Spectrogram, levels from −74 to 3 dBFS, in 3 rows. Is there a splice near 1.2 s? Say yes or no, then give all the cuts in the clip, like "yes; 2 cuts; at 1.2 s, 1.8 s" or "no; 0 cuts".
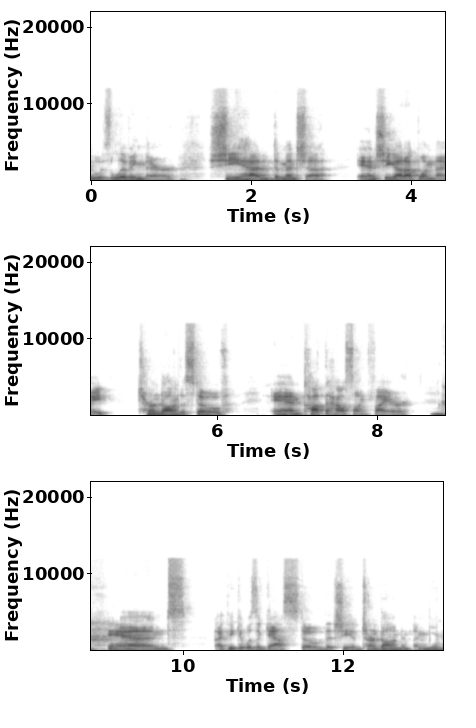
no; 2 cuts; at 5.6 s, 10.5 s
